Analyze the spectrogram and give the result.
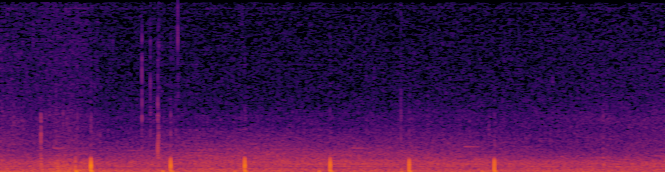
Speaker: there's another trick in addition to the solenoid that could help explain that check out this video showing how you can pop your toe joint on command to make a similar knocking sound there's a trick you can do with your toes to generate a knocking sound while producing no motion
